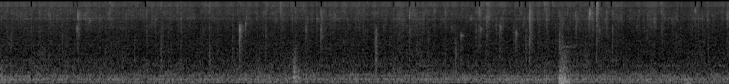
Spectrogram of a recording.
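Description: Onions frying in a pot: a steady, close sizzle that carries on throughout, with occasional light pops and clicks over the hiss.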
